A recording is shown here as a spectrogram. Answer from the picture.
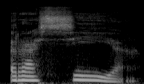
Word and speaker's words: Россия: In an unstressed position, the letter O is read as a weak A. Россия, Россия.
